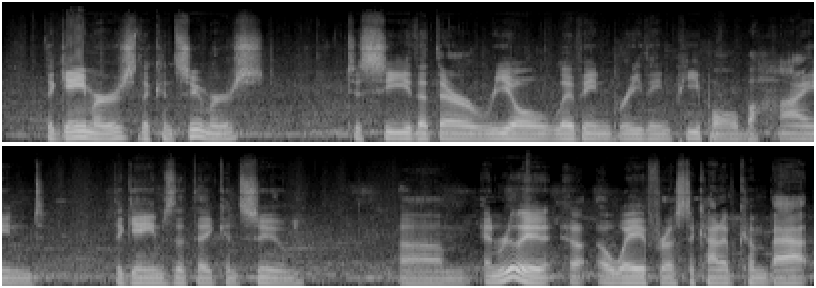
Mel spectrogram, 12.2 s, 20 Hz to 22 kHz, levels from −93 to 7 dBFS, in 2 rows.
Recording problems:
murmuring crowd; noticeable; throughout; 20 dB below the speech

